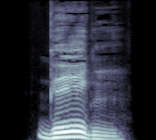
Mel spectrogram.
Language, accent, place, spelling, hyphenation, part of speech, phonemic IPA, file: German, Germany, Berlin, gülden, gül‧den, adjective, /ɡʏldən/, De-gülden.ogg
- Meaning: alternative form of golden (“golden”)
